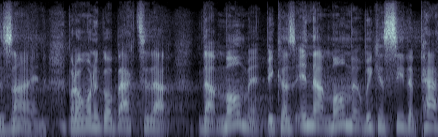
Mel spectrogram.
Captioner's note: none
